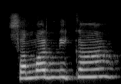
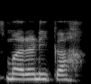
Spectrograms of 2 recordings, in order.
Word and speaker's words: स्मरणिका: समरनिका, यस, समरनिका बोलो। समरनिका बोलो please. समरनिका, मैंने अनम्यूट कर दिया, फटाफट बोलो, टाइम हो रहा है। समरनिका, यस, बोलिए। हेलो। हाँ, हाँ जी, हाँ जी। Pronunciation is स्मरणिका।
